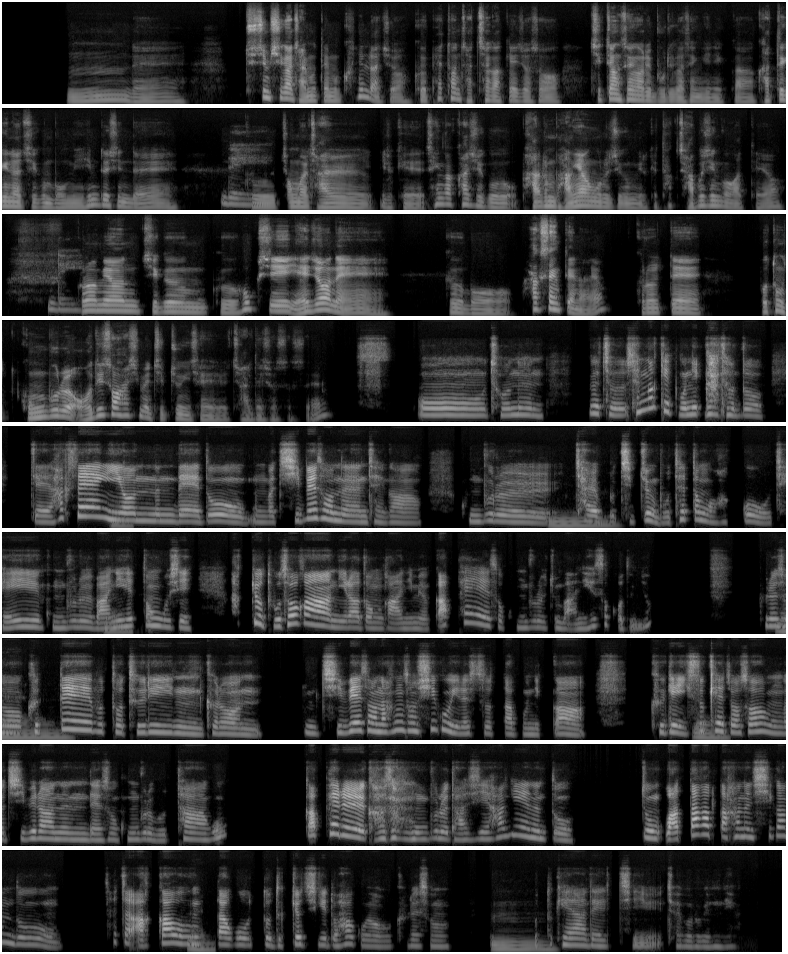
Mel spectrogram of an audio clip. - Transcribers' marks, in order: other background noise; laughing while speaking: "보니까 저도"; laughing while speaking: "가서"
- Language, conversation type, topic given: Korean, advice, 어떻게 새로운 일상을 만들고 꾸준한 습관을 들일 수 있을까요?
